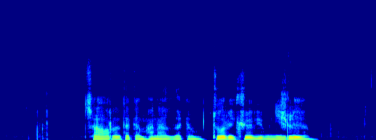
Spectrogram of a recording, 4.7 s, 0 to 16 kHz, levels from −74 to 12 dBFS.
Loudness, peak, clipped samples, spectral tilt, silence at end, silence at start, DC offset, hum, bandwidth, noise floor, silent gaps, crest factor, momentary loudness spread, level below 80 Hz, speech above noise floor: -27 LUFS; -8 dBFS; under 0.1%; -8 dB/octave; 0.8 s; 1.1 s; under 0.1%; none; 8.8 kHz; -68 dBFS; none; 20 dB; 10 LU; -58 dBFS; 42 dB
